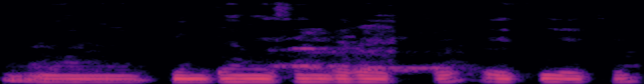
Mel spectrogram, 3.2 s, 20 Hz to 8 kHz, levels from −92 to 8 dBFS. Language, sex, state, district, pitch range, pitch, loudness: Bengali, male, West Bengal, Malda, 110-115 Hz, 110 Hz, -41 LUFS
